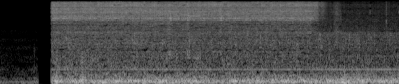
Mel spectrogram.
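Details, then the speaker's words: KitchenAid dishwasher KDFE304DBL0 test cycle after replacing the diverter motor to cure a leak underneath: click, then water rushing in steadily with a faint constant hum and no knocks or grinding; running normally. "right clearly you can hear the dishwasher running and got the camera focused on the inverter motor"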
